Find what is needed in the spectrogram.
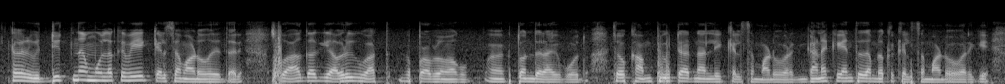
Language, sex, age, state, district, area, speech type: Kannada, male, 18-30, Karnataka, Udupi, rural, spontaneous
